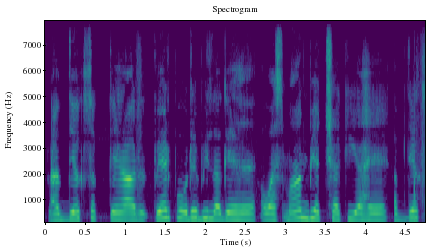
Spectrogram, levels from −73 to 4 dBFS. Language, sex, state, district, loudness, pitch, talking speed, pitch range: Hindi, male, Chhattisgarh, Sarguja, -23 LUFS, 260 Hz, 215 wpm, 250-280 Hz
